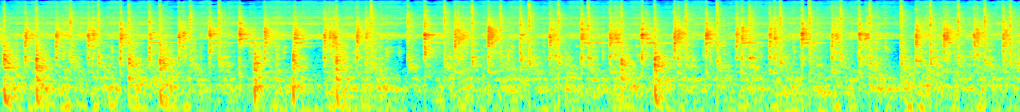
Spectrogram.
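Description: Child's toy drum kit beaten with drumsticks: a fast, uneven stream of hits on the small drums and cymbal, several a second, with the thin cymbal ringing through.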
